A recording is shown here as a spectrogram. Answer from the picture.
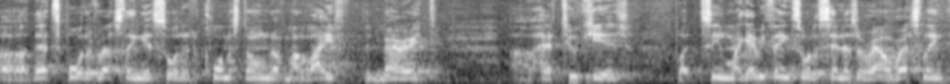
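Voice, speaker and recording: Someone with an American accent speaks at a moderate pace with fairly even intonation. Noticeable background noise and audible room echo fill the recording. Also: man, fairly high pitch for a man. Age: 60s. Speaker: wrestling coach and youth center director. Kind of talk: interview.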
